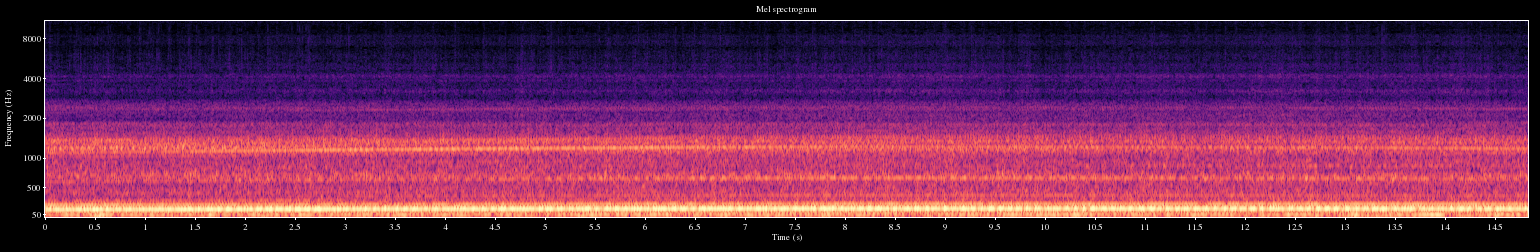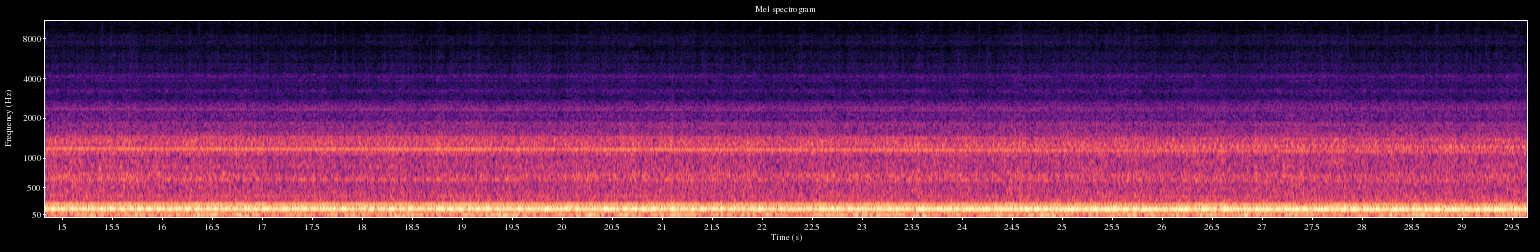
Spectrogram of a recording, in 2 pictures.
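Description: A steady, unbroken engine drone, as of a vehicle running, with a few higher tones that drift slowly in pitch.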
